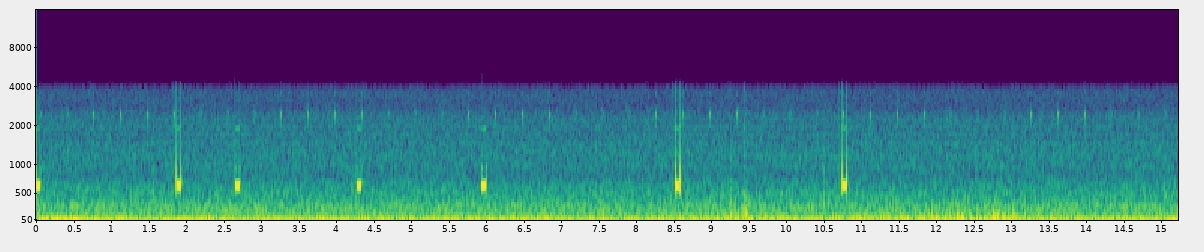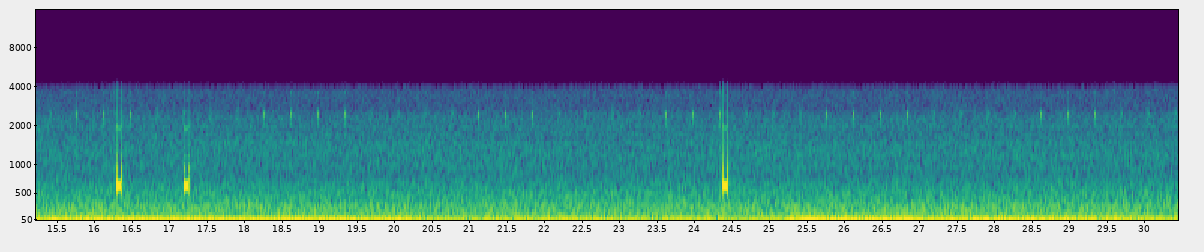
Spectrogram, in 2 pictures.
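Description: Low steady rumble of a car idling while stopped at a traffic light, heard inside the cabin. A faint fast even ticking runs through it, with a few sharper single clicks at irregular moments.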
